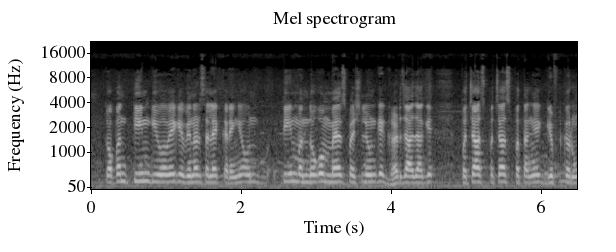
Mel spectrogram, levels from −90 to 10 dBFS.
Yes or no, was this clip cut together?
no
